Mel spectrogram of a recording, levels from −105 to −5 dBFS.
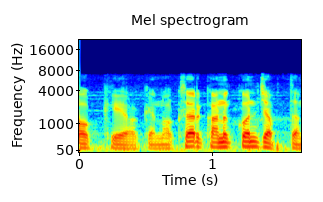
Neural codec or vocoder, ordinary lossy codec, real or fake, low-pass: none; none; real; 7.2 kHz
